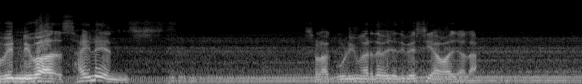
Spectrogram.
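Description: A motorcycle engine revs up and down sharply several times.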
